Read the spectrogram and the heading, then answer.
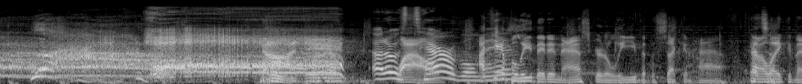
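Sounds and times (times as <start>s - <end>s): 
woman screaming: 0.3s - 3.5s
speech: 2.7s - 8.0s.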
